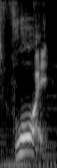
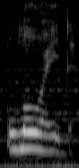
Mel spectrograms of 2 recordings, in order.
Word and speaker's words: Lloyd: No, my boss's name is Floyd. No. It's pronounced Lloyd.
